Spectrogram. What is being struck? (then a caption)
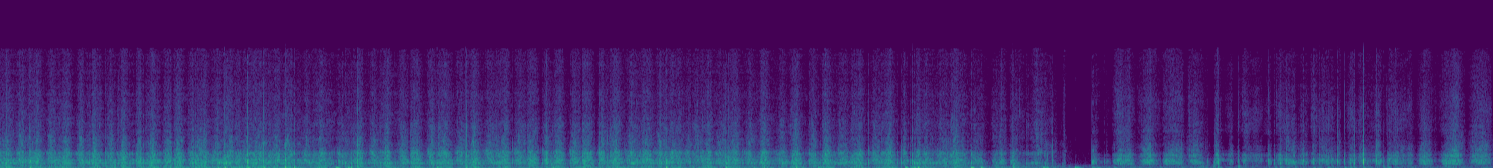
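Small paperboard box. Fingernails scratch and rub the front and edges of a small paperboard box held close, making a dense, continuous rasping texture with a steady mid-range hiss and low rumble. Around ten seconds in, the scratching briefly cuts out, then continues more softly in sparser, separate strokes.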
